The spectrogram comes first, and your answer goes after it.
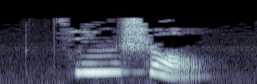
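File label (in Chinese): "经受", Mandarin Chinese; chinese-flashcards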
